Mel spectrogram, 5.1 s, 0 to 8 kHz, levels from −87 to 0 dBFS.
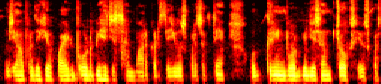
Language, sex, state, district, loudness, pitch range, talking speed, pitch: Hindi, male, Uttar Pradesh, Jyotiba Phule Nagar, -16 LUFS, 105-110 Hz, 305 wpm, 110 Hz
